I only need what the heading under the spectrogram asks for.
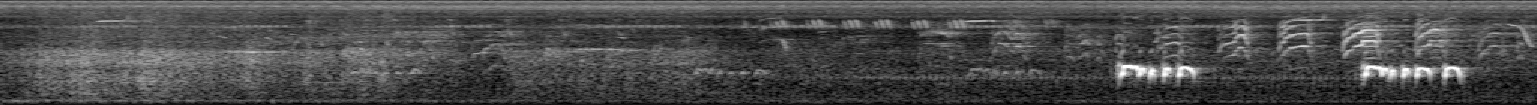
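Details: Male zebra dove used to lure wild birds during trapping. After quiet noisy seconds with faint coos, two loud rolling multi-note coo phrases, while other small birds chirp in high, rapid notes.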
